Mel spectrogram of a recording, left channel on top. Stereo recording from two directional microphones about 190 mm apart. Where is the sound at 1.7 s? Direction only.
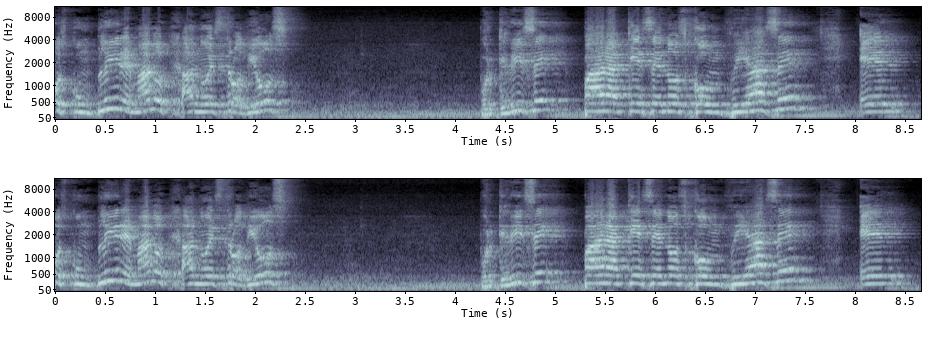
25° left (ahead or behind).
